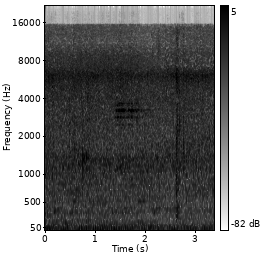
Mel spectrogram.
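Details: Steady low rumble of road traffic and passing vehicles, with no animal voice heard.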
